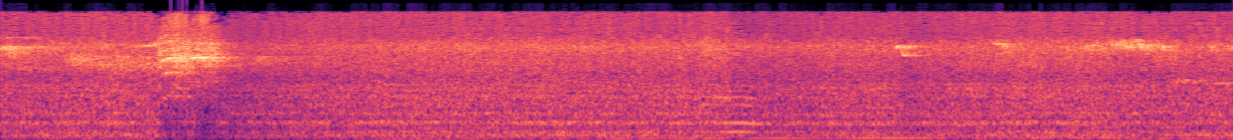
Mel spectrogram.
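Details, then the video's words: Honey bees at work in a flowering backyard tree in the morning make a constant low drone; a short knock near the start, then the hum resumes under a few faint high chirps. "Relaxing Sounds - Honey Bees (Real Sound)"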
